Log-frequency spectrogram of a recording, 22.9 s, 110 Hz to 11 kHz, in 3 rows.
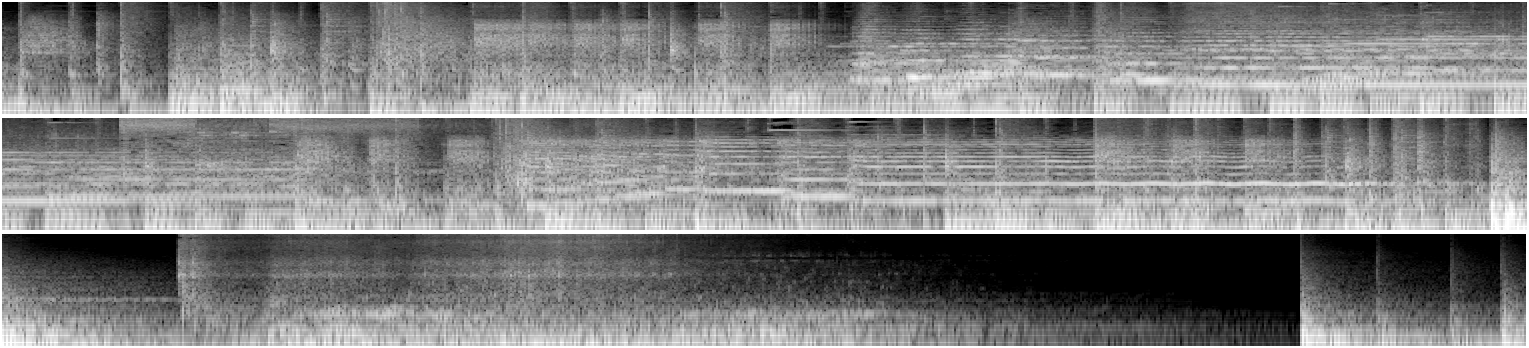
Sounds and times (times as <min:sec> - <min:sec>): Music: 0:00.0 - 0:16.1, 0:21.7 - 0:22.8.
